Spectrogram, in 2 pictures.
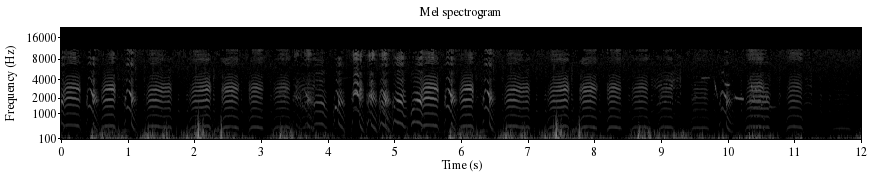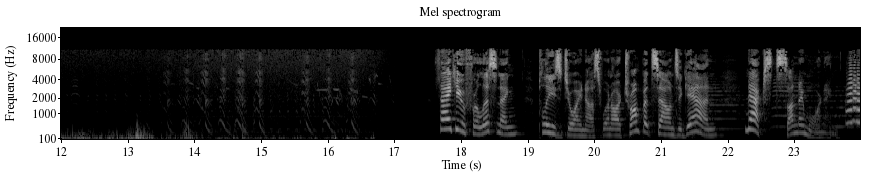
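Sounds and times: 
greater prairie chickens courtship calls at Fort Pierre National Grassland: 0:00.0 - 0:12.6, 0:13.5 - 0:16.9
speech: 0:17.7 - 0:23.8.

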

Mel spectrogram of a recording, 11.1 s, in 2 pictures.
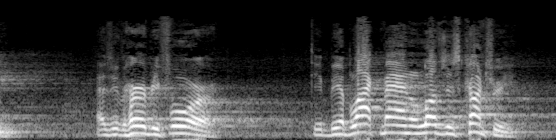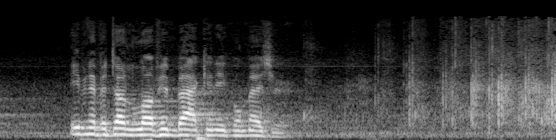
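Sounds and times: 
speech: 0:01.0 - 0:02.3, 0:03.1 - 0:05.2, 0:06.2 - 0:08.5
sporadic applause from a large crowd: 0:09.6 - 0:11.1.

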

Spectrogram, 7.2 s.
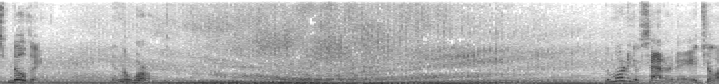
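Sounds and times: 
speech: 0:00.0 - 0:02.2, 0:06.0 - 0:07.1
propeller bomber plane flying: 0:00.0 - 0:07.1.

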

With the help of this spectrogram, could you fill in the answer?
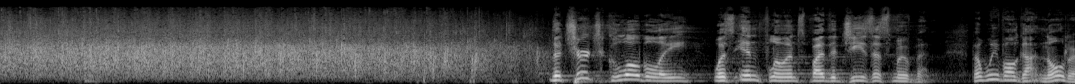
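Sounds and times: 
audience clapping: 0:00.0 - 0:05.7
speech: 0:05.5 - 0:10.7.

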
